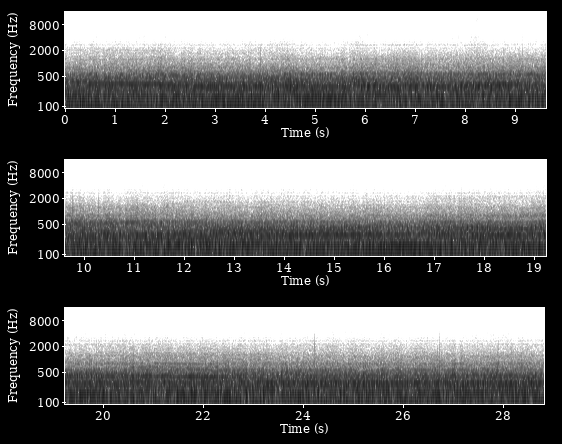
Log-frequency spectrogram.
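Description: Motorcycle engine running steadily at cruising speed, its pitch drifting gently up and down, over a continuous low rumble of wind and road noise.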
